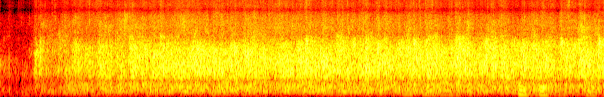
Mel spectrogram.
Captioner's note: audience applauds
